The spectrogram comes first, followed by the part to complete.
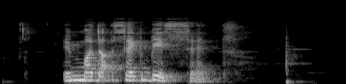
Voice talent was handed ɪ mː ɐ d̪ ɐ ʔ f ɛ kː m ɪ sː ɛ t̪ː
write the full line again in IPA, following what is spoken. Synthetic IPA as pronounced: ɪ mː ɐ d̪ ɐ ʔ s ɛ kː b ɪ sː ɛ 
